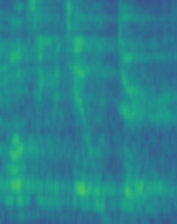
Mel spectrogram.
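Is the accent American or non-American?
American. It is said with an American accent. The speaker calls it right. "we say Waltzing Matilda"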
